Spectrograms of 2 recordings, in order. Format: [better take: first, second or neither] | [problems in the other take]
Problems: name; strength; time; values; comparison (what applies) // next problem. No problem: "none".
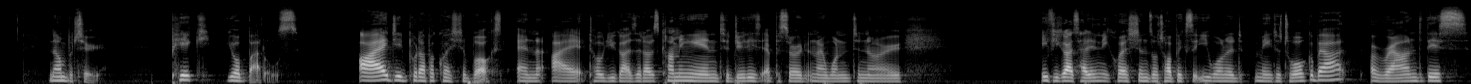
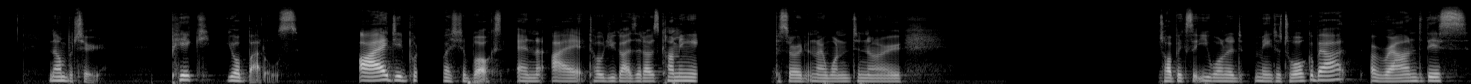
first | audio cutting out; at 4 s, at 7 s for 0.5 s and at 10 s for 1.5 s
